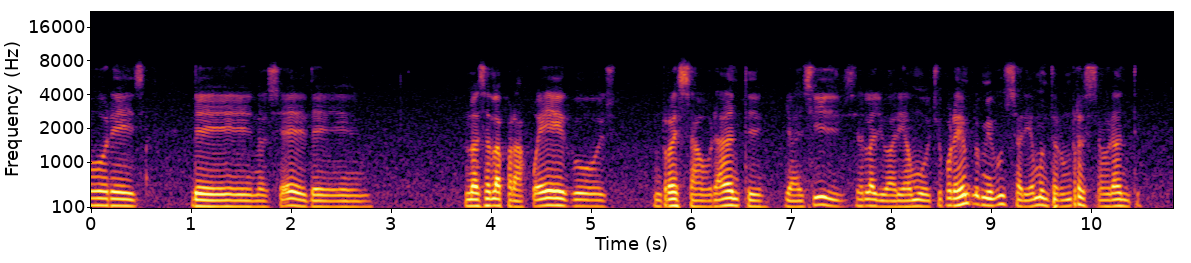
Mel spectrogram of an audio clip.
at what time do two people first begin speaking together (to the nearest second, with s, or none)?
none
